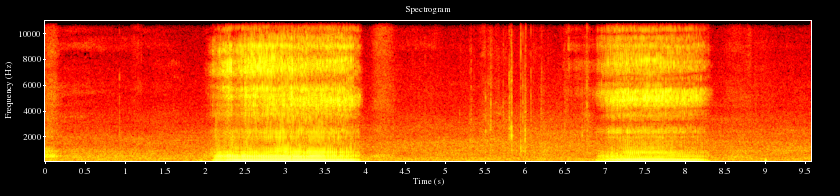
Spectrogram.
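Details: Sleeping adult man (a father), known as a loud snorer: loud, deep, vibrating snores on two breaths about five seconds apart, with quiet pauses between; snoring.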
